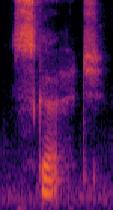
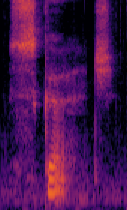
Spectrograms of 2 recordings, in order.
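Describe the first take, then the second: First: It is said with strong force. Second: It is said plainly, without extra force.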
